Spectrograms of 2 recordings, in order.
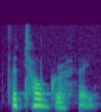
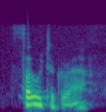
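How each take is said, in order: First: "photography" stressed on the second syllable, fuh-TOG-ruh-fee. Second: "photograph" stressed on the first syllable, FOH-tuh-graf; stress on PHO. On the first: Lecturer comparing a word pair, second-syllable stress on "photography". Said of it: "main stress is on the second vowel". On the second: Lecturer comparing a word pair, first-syllable stress on "photograph". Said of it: "main stress is on the first vowel". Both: Shown as a demonstration.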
